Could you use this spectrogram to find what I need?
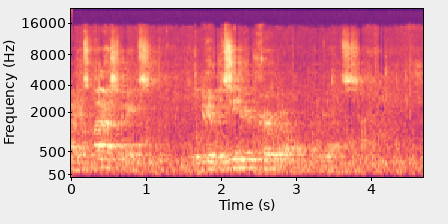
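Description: A man announces names over a loudspeaker in a large hall.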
